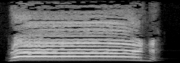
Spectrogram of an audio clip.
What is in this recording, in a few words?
run, gasmask; scmod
